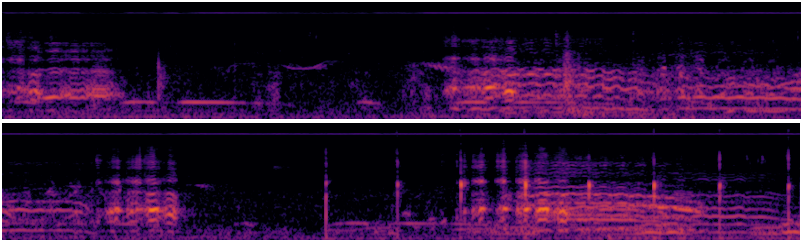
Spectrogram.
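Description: Several goats bleat in quavering, nasal calls that rise and fall, coming in bursts with brief pauses between. The voices overlap, giving a busy, layered chorus typical of a herd.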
